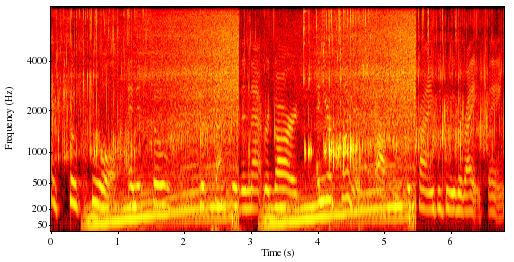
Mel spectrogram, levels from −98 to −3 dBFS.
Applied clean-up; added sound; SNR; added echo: none; Accelerating, revving, vroom / Car + Liquid; -4 dB; none.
